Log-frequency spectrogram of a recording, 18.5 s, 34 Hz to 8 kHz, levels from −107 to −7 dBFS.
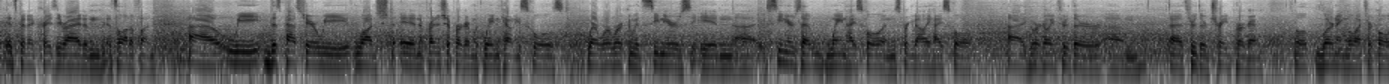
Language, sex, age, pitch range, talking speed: English, male, 30-49, 110-125 Hz, 185 wpm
